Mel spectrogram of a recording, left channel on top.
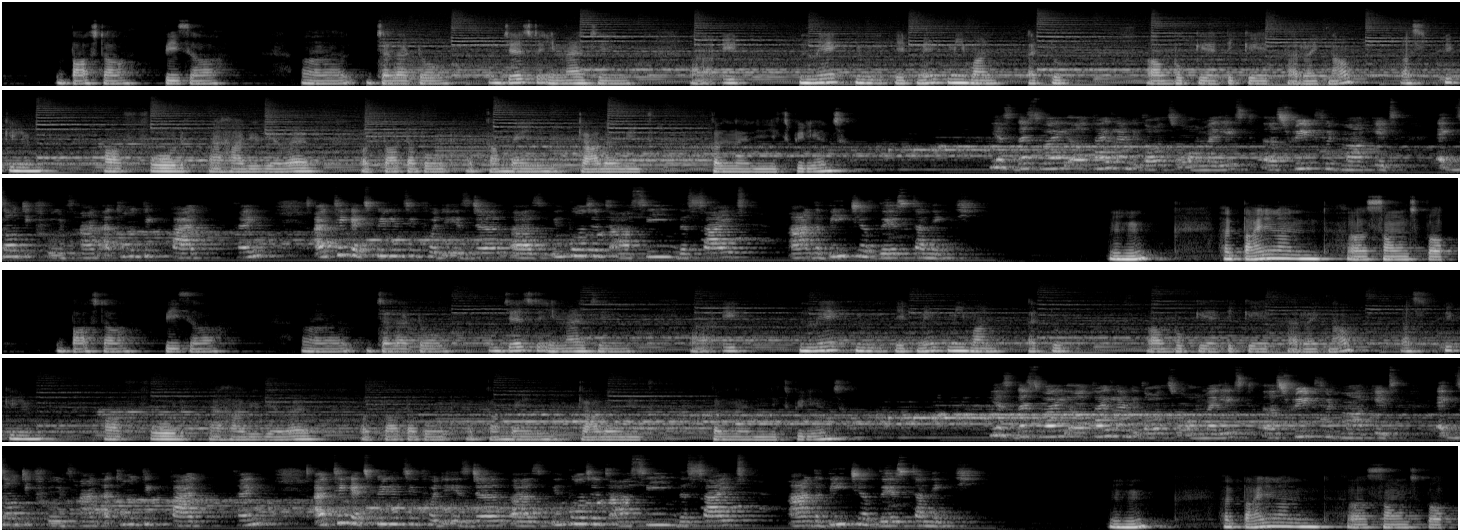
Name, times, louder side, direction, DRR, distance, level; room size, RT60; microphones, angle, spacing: voice 1, 0.5-1.3 1.6-2.2 3.0-4.6 4.9-7.5 8.0-10.0 10.3-10.7 11.2-13.6 14.0-21.1 21.7-23.0 40.2-43.6, left 3 dB, 35° left, 12 dB, 0.3 m, -24 dB
sound 1, 3.8-21.7, left 6 dB, 80° left, 0.7 m, -35 dB
sound 2, 15.5-35.4, right 5 dB, 55° right, 0.6 m, -35 dB
voice 2, 24.5-28.5 28.9-31.1 31.5-36.7 37.0-38.9, right 1 dB, 20° right, -2 dB, 2.7 m, -28 dB
18.0 x 6.1 x 5.9 m, 0.88 s
head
